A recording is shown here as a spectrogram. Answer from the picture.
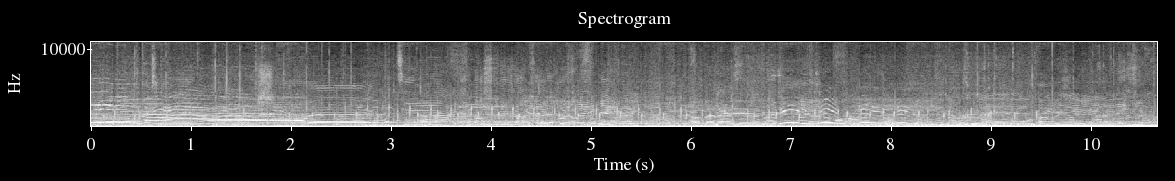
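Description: Crowd of many people chattering at once, voices overlapping, over a steady low rumble that swells slightly near the end.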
